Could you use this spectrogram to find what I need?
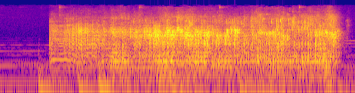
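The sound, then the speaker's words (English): A long, loud fart sound, a raspy, sputtering buzz that holds steady for about three and a half seconds before cutting off abruptly, with no talking over it. “And Medusa was mad, and so she stuck her butt in the bully's face and farted like super loud.”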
